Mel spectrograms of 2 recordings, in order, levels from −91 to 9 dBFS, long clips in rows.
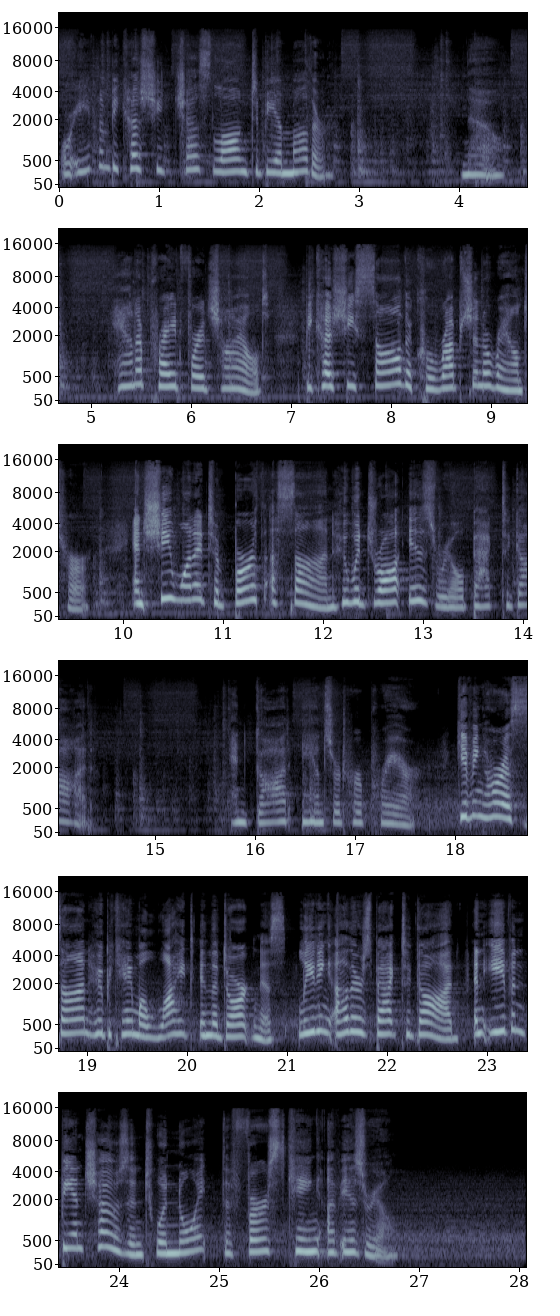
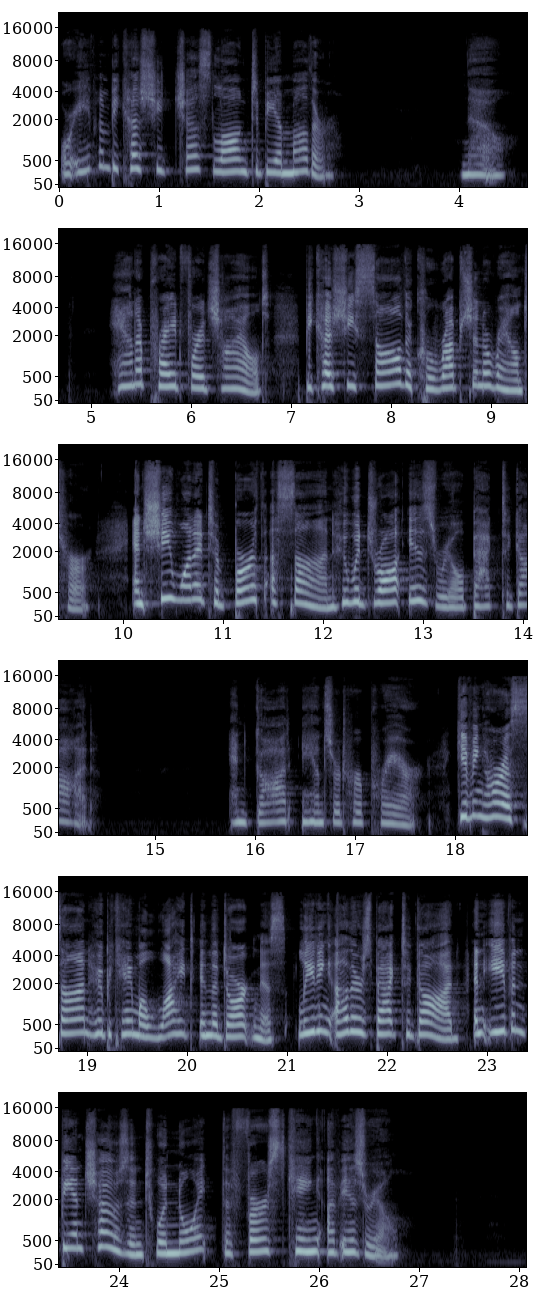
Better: second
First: machinery noise; faint; throughout; 25 dB below the speech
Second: none

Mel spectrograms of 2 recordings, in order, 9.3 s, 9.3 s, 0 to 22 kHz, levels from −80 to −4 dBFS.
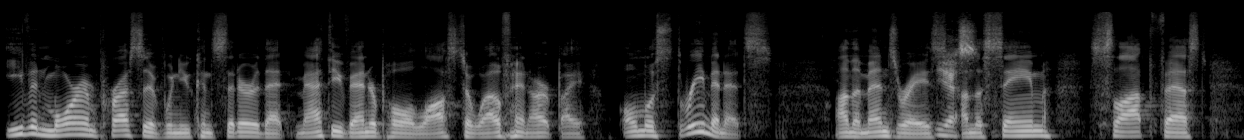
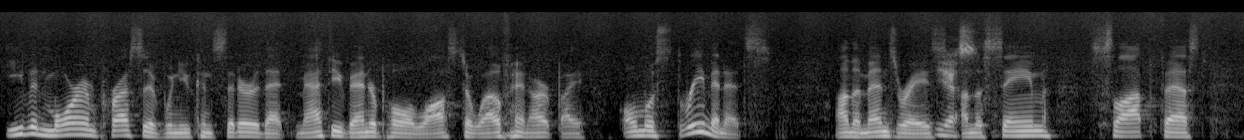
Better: first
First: none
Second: hiss; noticeable; throughout; 15 dB below the speech

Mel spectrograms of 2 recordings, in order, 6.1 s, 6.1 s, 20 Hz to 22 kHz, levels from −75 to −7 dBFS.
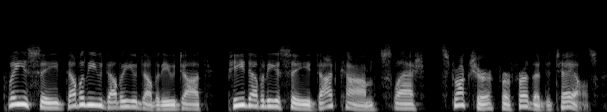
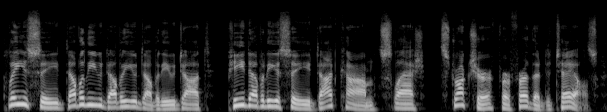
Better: second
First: muffled; very; fading above 3 kHz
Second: none

